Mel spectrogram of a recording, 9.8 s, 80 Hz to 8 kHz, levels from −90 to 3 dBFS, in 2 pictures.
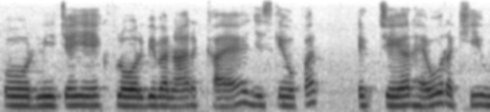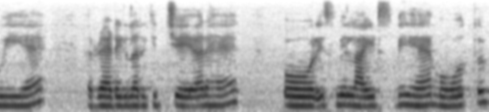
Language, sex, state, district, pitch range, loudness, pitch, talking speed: Hindi, female, Haryana, Jhajjar, 195-210 Hz, -16 LUFS, 200 Hz, 170 wpm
